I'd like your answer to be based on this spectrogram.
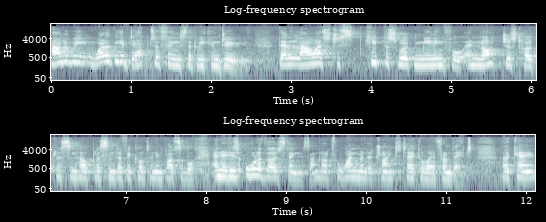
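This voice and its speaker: A woman at medium pitch with lively intonation and a fairly quick pace, amid audible room echo and noticeable background noise. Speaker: clinical psychologist presenter. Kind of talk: conference presentation. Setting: conference room with audience. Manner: loud; animated.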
